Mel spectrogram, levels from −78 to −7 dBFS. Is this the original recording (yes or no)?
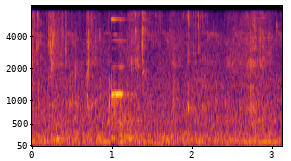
yes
